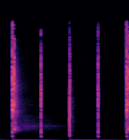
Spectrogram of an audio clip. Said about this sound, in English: Another one you mentioned is you have the announcer say, metronome. Metronome. Man, I'm up to something. And then we get these ticking sounds.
